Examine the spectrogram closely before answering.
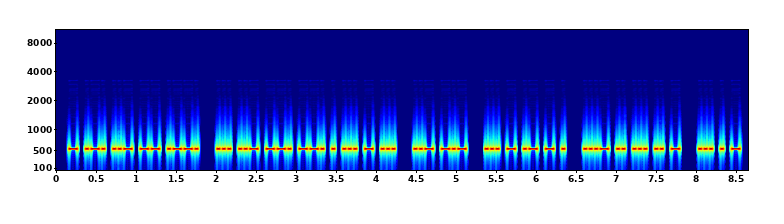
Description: Morse code, heard as a keyed tone, about 36 wpm, 550 Hz. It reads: TRUMP SUGGESTS UK STATE VISIT SET
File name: podcast / News headlines-1x-35x35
